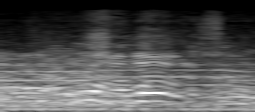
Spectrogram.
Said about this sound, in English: The crowd's pushed forward to try and see if they know the people or to see what the injuries are.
